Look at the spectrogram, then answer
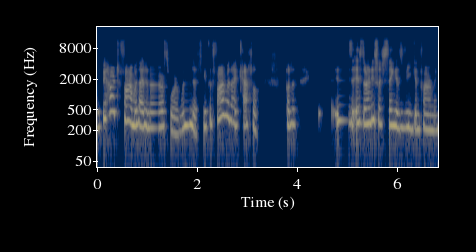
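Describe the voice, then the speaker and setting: With an Irish accent, a woman speaks at a moderate pace and a high pitch, her intonation lively. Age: 60s. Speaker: farmer. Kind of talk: Q&A session.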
